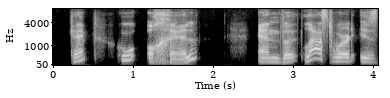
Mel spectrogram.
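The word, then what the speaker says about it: אוכל: Ochel goes up at the end, right? That's that milra we talked about, where the default is on the last syllable.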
